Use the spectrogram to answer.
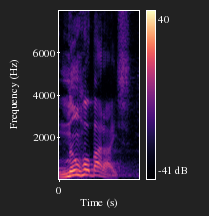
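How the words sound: It is said as a firm command. It forbids the person to steal. "como uma ordem"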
